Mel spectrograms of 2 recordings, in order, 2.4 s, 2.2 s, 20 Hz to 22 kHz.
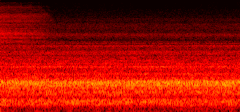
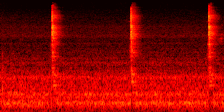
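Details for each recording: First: Icom IC-R8500 receiver with an intermittent fault in a freezing workshop, working again after the frequency reference was unplugged. An even, steady hiss with a faint constant tone and no dropouts or crackle; the receiver is working normally for now, and whether it will keep working is uncertain. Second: Icom IC-R8500 receiver during repair: sharp relay clicks about every 0.8 seconds over faint hiss, unprompted and new, from relays routing the signal path below or above 1025 MHz.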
